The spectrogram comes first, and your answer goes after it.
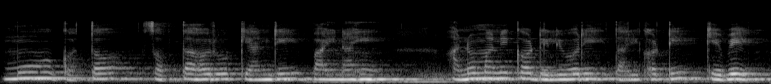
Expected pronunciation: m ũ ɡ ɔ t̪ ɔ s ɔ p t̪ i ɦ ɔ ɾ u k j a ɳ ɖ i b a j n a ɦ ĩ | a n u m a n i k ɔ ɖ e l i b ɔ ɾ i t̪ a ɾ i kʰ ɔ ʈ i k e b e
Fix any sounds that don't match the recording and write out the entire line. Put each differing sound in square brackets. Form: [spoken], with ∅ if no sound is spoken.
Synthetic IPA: m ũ ɡ ɔ t̪ ɔ s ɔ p t̪ [a] ɦ ɔ ɾ u k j a ɳ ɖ i [p] a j n a ɦ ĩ | a n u m a n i k ɔ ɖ e l i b ɔ ɾ i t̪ a ɾ i kʰ ɔ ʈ i k e b e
